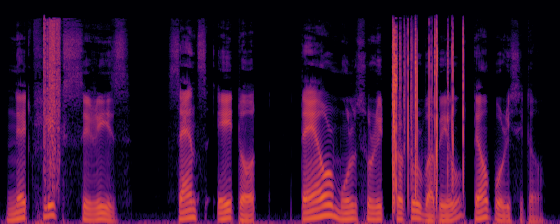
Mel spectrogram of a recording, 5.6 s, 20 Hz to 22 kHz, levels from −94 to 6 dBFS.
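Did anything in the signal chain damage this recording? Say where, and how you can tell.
Yes: cable scratch noise at 0.43–0.60 s and 3.92–4.63 s, speech-level or louder, shows as ragged broadband spectrogram smears, likely from a worn analogue connector.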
